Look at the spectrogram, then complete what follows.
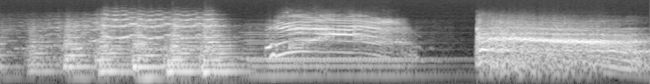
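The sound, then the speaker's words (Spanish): A boy imitates a bear's roar in several loud bursts: a pulsing growl, a rising and falling howl, then a rough, breathy roar after a brief pause. “No, lo que quiero es un rugido de oso mayor.”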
